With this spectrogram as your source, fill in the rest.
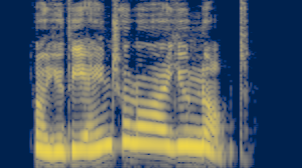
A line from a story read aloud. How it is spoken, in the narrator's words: said the woman crossly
